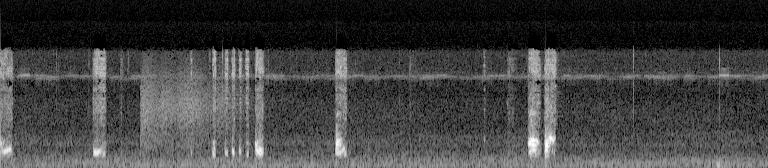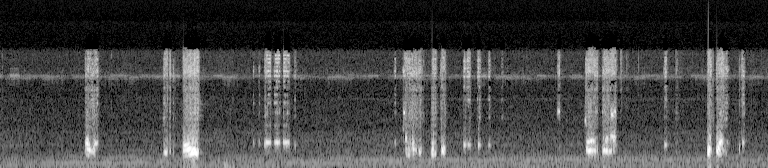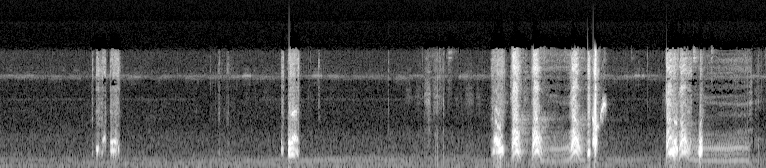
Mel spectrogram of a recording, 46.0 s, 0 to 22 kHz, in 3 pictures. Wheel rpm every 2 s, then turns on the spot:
0, 0, 0, 0, 0, 0, 0, 0, 0, 0, 0, 0, 0, 0, 0, 0, 0, 0, 0, 0, 0, 0, 0.
none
